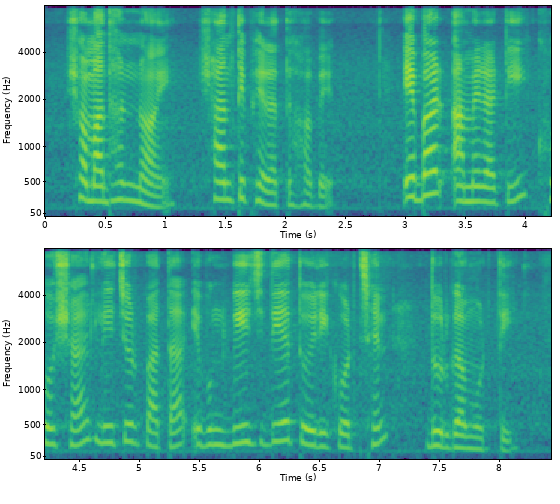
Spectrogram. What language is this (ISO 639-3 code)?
ben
